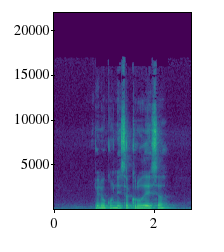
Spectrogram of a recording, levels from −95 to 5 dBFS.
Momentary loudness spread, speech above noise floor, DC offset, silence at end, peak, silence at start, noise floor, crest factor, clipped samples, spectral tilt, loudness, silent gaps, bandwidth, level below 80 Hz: 10 LU; 29 dB; under 0.1%; 0.3 s; -12 dBFS; 0.8 s; -57 dBFS; 18 dB; under 0.1%; -4.5 dB/octave; -28 LUFS; none; 17 kHz; -60 dBFS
